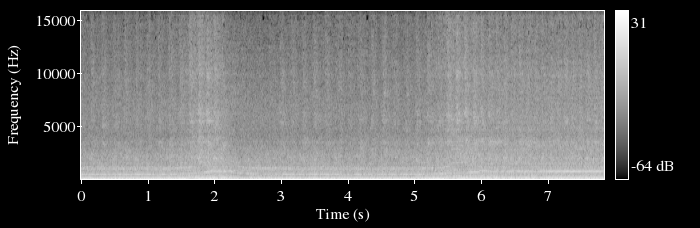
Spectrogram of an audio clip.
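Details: 1967 Cadillac DeVille 429 V8 at cold start: steady idle with a faint whistling tone that wavers and climbs with revs over the low rumble; new strange noise that seems to go away once warm, cause unknown.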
